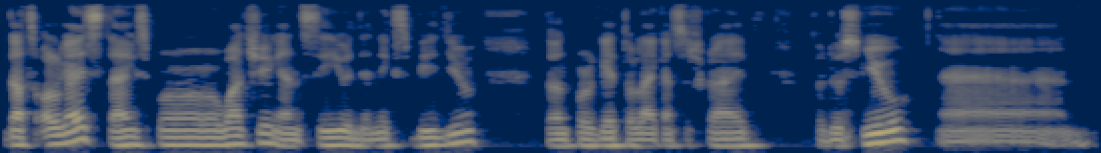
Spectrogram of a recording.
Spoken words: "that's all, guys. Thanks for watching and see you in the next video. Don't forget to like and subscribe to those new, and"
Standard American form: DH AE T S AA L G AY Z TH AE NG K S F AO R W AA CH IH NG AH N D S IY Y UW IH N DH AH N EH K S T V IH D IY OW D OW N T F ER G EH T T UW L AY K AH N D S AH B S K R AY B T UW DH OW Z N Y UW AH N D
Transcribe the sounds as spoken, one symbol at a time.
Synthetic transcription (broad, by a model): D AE T S AA L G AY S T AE NG K S F AO R W AA CH IH NG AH N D S IY Y UW IH N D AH N EH K S T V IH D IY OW D OW N T F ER G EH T T UW L AY K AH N S AH B S K R AY B T UW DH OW S N Y UW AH N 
